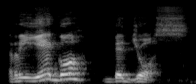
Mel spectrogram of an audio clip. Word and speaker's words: Riego De Dios: right so again let's all welcome coach REO deos there hey good evening Mentor Myan thank you so much for pronouncing my surname very very clearly so it's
